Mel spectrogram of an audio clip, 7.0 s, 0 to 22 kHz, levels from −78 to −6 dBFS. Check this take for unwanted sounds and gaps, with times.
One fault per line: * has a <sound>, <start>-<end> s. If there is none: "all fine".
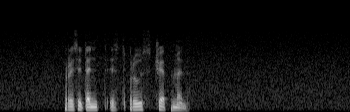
all fine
